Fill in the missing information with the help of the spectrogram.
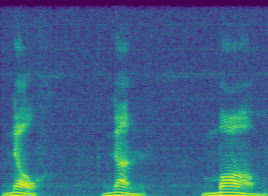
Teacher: If it's open, some of the air rushes into your nasal cavity and then exits through your nose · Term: Nasal consonants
